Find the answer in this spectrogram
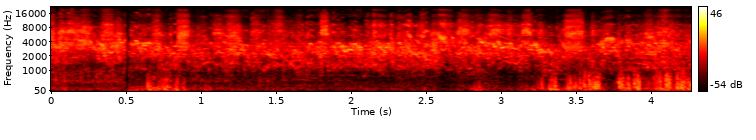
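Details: Budgies, or parakeets, during breeding season, chattering in a busy mass of high squeaky chirps and scratchy warbles, with low thumping knocks in the background.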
